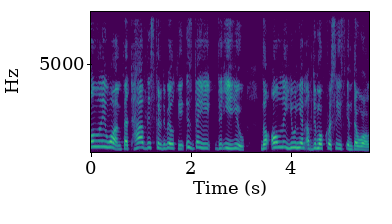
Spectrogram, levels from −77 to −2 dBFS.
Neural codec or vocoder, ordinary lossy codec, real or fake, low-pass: codec, 16 kHz, 2 kbps, FunCodec, trained on LibriTTS, 25 frames a second; none; fake; none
